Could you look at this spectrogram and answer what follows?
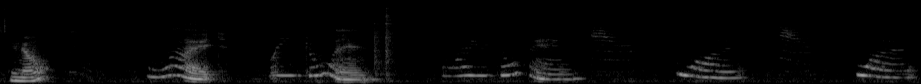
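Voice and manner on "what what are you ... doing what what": pet talk. Real, not acted. Talking to her meowing cat in high baby talk. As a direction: coo at the cat in a much higher voice.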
